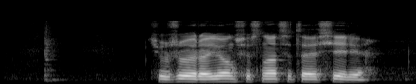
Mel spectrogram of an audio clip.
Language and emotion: Russian, neutral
